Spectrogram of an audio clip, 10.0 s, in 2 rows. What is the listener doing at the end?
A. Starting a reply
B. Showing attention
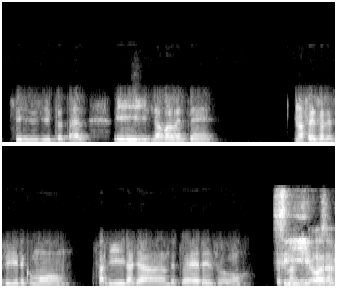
A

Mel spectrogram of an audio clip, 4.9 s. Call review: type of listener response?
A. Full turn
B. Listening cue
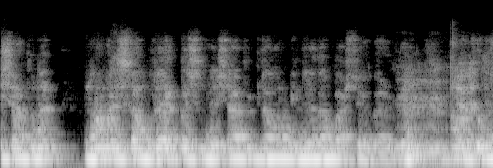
B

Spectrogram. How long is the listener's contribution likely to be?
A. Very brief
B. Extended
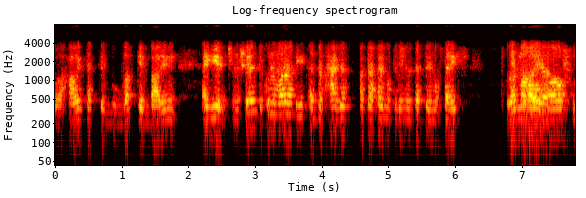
B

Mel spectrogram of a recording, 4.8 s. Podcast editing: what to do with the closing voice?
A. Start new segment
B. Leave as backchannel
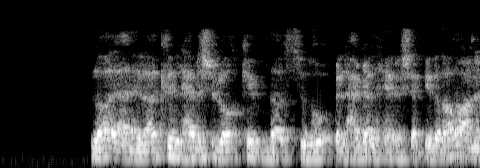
A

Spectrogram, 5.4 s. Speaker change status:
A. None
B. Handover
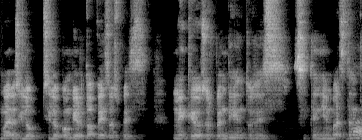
B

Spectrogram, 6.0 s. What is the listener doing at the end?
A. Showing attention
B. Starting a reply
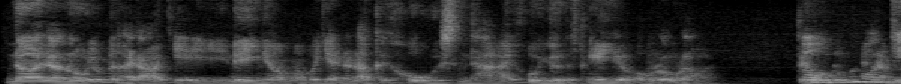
B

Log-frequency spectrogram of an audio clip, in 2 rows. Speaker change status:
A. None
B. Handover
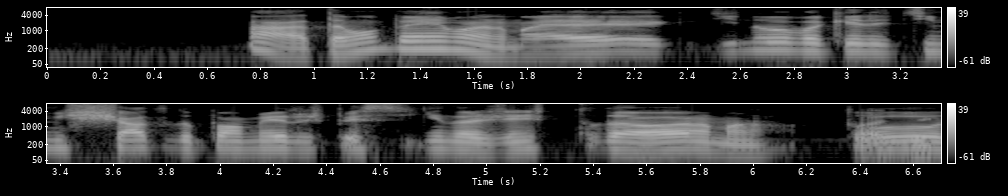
A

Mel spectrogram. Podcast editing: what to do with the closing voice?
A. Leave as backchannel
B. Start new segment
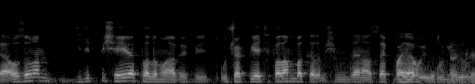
B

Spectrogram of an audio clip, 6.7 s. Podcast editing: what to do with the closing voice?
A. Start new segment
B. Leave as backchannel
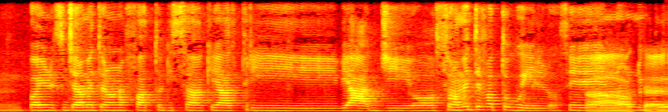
B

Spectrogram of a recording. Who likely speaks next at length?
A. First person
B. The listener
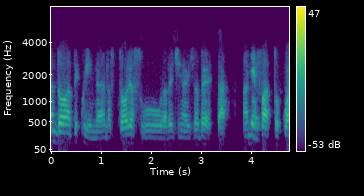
A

